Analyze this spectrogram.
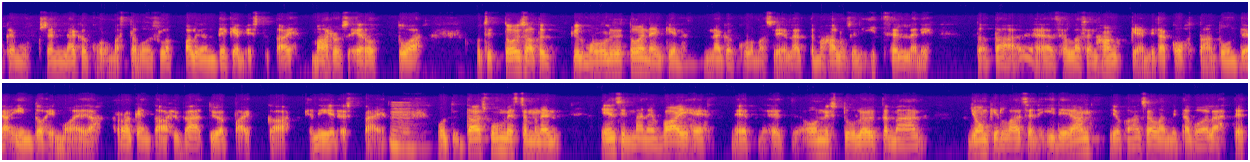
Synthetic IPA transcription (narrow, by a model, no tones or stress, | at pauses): kemuksennækøkṵlmɑ̰st̪ɑ̰ʋo̰isolːɑppɑljont̪ekemist̪æt̪ɑimɑhdoliserot̪ːuɑ | mut̪sit̪t̪oisɑlt̪ɑkylmulːoliset̪oineŋkinnækøkulmɑ̰sḭḛlːæet̪ːæmæhɑlusinit̪selːæ̰ni | t̪ot̪ɑːselːɑsenhɑŋkːḛːmmit̪ækoht̪ɑ̰ːnt̪unt̪eɑ̰ʔint̪ohḭmo̰jɑ̰jɑ̰rɑkent̪ɑ̰ːhyʋæːt̪yøpɑ̰ikːɑ̰ːjɑniːedḛspæ̰inmut̪t̪ɑːsmummielst̪semːonen | ensimːæineʋʋɑihe | et̪et̪onːist̪uːløyt̪æmæːn | joŋkilːɑisḛnideɑnjokɑonselːɑnemit̪æʋoilæht̪eː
